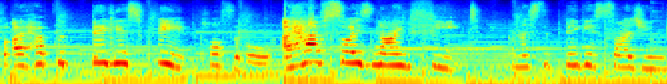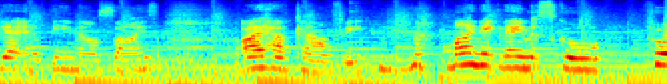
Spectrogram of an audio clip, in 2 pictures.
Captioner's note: laughs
